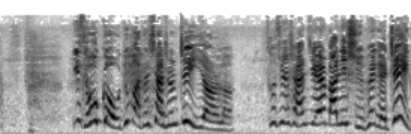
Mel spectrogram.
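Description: A young boy speaks sharply and with animation.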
